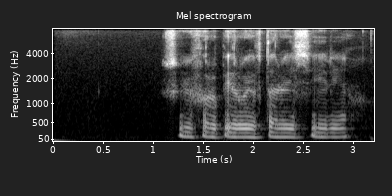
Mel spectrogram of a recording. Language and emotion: Russian, neutral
